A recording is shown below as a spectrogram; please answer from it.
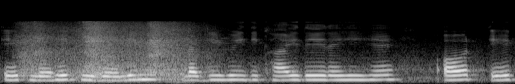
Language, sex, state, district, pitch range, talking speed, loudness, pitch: Hindi, female, Madhya Pradesh, Katni, 200-215 Hz, 140 wpm, -13 LUFS, 210 Hz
